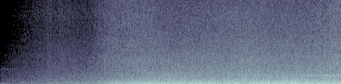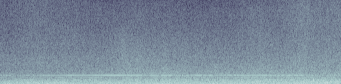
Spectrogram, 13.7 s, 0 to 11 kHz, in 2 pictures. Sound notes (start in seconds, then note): 3.1 waves gush; 10.5 gentle tense music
